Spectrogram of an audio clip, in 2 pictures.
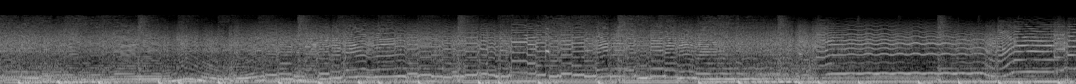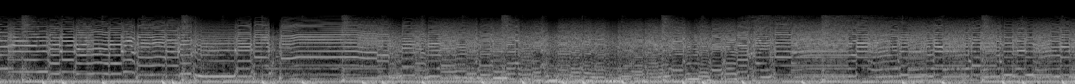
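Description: Epiphone Firebird-style electric guitar played through a ProCo RAT distortion pedal: a distorted lead passage with bent notes and wide vibrato on held notes, over a low sustained note from about a third of the way in.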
